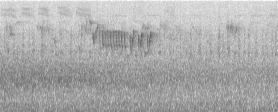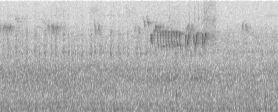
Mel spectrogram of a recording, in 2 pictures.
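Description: Birds chirping, with short high calls about once a second and a buzzy, rattling trill about two seconds in and again near nine seconds.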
